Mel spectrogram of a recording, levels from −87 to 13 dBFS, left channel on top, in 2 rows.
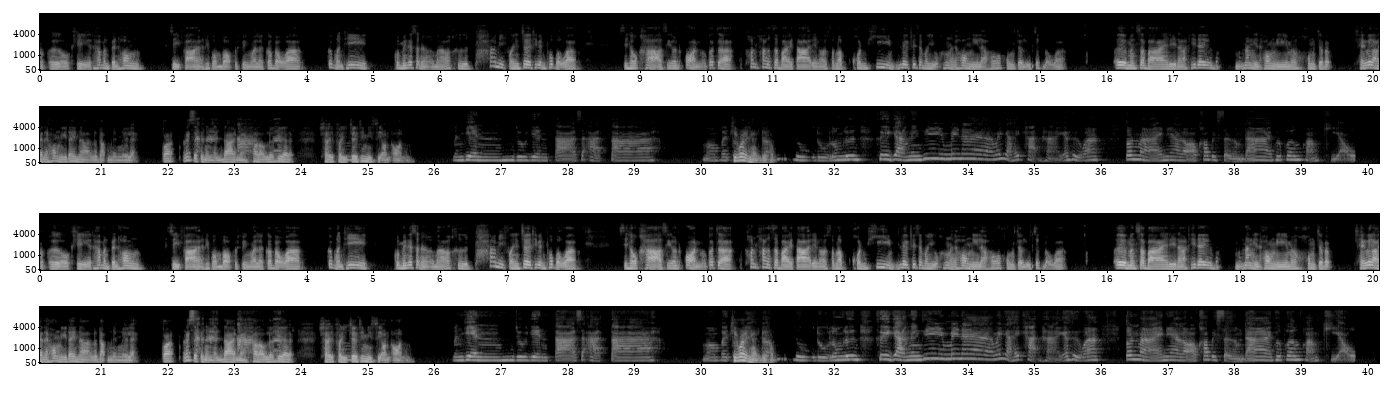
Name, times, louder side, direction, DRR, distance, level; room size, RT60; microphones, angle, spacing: voice 1, 0.0-1.6 2.0-4.0 4.3-4.9 5.3-8.1 8.8-15.4 16.1-19.4 19.8-21.6 21.9-23.9 24.3-25.7 30.5-31.1, right 4 dB, 45° right, 0.6 m, -26 dB
voice 2, 22.2-23.8 24.6-25.2 26.3-29.4 30.0-36.1 36.4-39.8, right 3 dB, 65° right, 2.6 m, -39 dB
head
